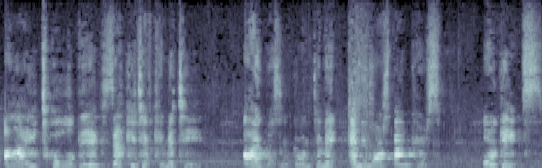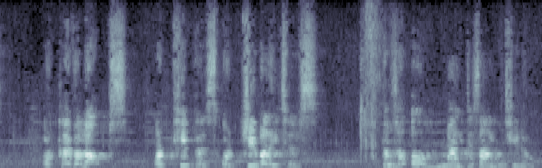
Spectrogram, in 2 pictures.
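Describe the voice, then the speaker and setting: An actress playing a brisk, eccentric captive woman scientist in a video game, bossy and chipper with a British accent. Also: high voice, very animated, bright, forceful tone, recorded from a distance, a little hiss or hum, exaggerated voice, low-quality recording. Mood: bright, eager. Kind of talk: video game character acting.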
